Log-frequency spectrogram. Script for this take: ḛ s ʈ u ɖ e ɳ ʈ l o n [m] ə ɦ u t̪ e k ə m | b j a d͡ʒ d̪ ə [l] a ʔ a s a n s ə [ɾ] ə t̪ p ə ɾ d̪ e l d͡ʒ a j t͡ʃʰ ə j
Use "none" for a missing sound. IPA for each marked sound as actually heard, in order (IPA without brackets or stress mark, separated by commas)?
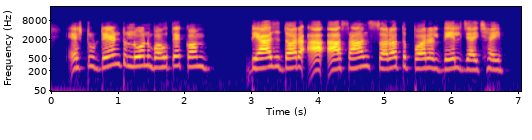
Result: b, ɾ, ɾ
